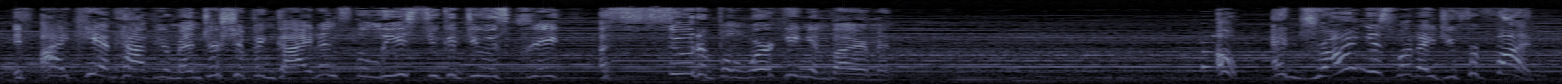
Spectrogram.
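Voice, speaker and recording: A woman's voice: very high-pitched, sing-song, fast talker. An actress playing an overworked young woman artist, exasperated and ranting at her boss. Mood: angry. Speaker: overworked employee. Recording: loud game music behind.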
